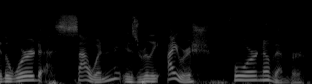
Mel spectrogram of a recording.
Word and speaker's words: Samhain: refer to halloween as samhain is what it looks like but it's pronounced sawin and there was this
